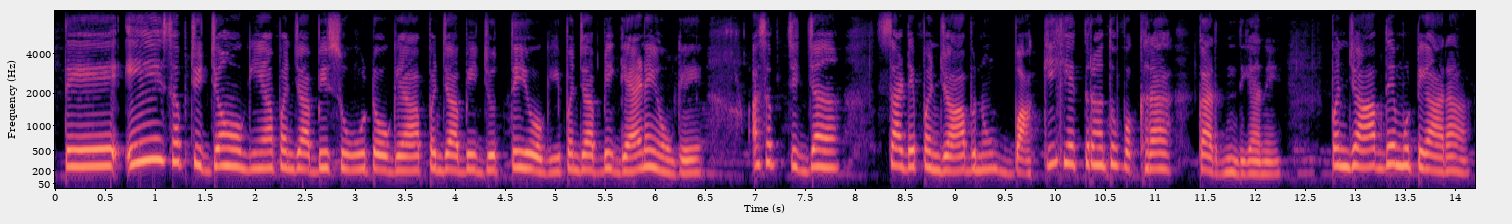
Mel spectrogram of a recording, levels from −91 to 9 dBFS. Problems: background sounds at intervals, continuous background conversations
